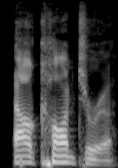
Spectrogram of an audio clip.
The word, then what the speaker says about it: Alcantara: ] name alcantra because everyone says it it's just not spelled that way not not CH like Alcantara so terra terra Alcantara Alcantara San Diego so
